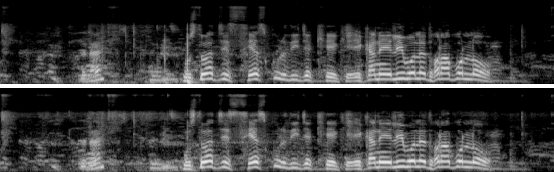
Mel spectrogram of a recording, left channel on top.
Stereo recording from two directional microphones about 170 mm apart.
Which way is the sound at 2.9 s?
45° left (ahead or behind).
